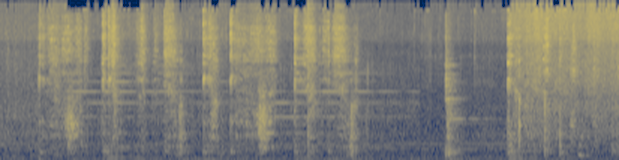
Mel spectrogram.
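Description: Chopped ridge gourd with turmeric and salt is stirred in a pan, a spatula scraping and clinking in bursts over a soft sizzle, then a louder steady frying hiss near the end; nobody talks.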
